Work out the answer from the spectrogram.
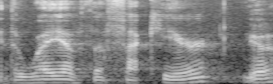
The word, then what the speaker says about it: fakir: spoke of, I'm not sure I'm going to pronounce this correctly, the way of the fakir. Yeah, fakir.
